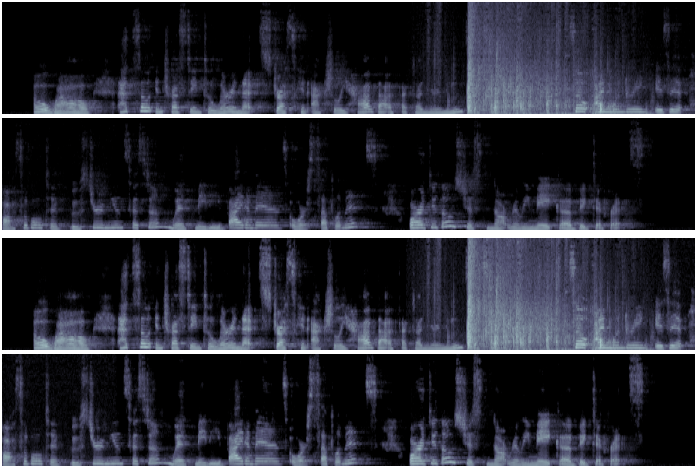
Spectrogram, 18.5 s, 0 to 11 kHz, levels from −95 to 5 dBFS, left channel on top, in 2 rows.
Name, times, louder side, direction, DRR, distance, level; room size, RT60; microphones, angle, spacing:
voice 1, 0.4-6.7 7.0-14.0 14.4-17.5, right 3 dB, 60° right, 12 dB, 1.0 m, -39 dB
sound 1, 5.7-8.7, right 4 dB, 25° right, 1.4 m, -33 dB
27.5 x 19.0 x 8.4 m, 0.65 s
head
